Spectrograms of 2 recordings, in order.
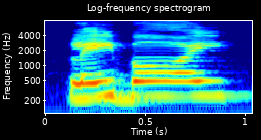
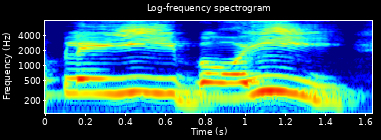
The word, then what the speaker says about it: playboy: Tá vendo que aqui eu não falo play boy? Porque aqui eu pronuncio como uma semivogal playboy rapidinho. Eu não falo playboy i e nem falo play boy, eu falo playboy.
